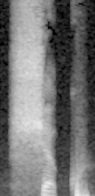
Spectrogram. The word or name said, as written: xyecw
